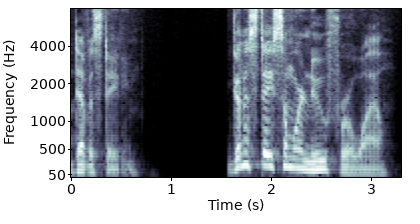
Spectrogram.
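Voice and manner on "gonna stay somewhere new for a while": forced brightness. Acted. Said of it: "Ethan forced brightness into his voice".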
